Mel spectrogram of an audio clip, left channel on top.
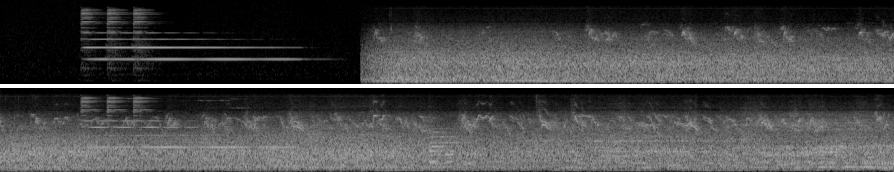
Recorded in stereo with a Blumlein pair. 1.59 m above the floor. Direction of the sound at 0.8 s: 25° right.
